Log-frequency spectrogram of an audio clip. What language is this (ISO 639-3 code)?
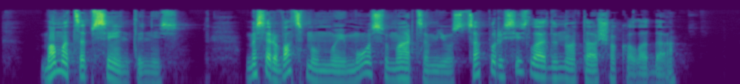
ltg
